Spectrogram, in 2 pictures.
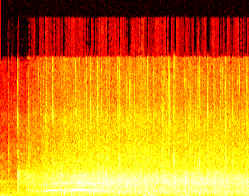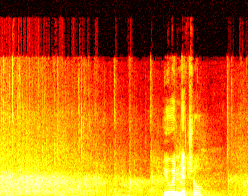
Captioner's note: audience applauding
